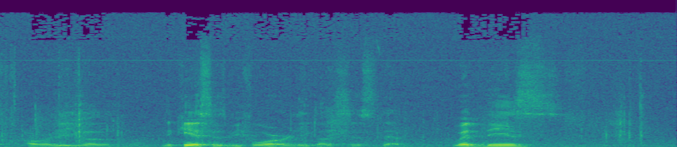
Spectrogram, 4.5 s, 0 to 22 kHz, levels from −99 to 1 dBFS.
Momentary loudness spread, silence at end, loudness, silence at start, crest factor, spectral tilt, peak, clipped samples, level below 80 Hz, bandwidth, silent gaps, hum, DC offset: 17 LU; 0 s; -24 LUFS; 0 s; 22 dB; -4.5 dB/octave; -4 dBFS; under 0.1%; -58 dBFS; over 20 kHz; none; none; under 0.1%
